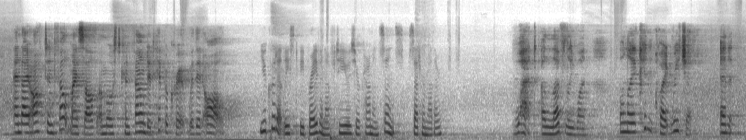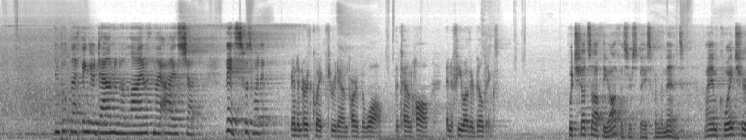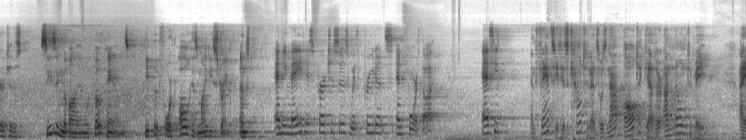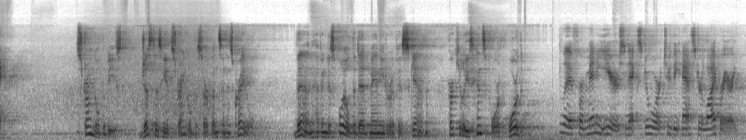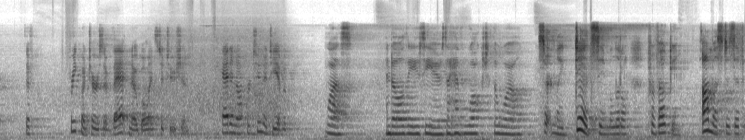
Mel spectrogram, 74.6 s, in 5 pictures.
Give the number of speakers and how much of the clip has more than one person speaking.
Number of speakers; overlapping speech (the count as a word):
nine, no overlap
